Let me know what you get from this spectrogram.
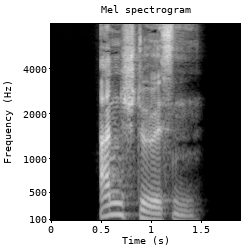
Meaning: dative plural of Anstoß
- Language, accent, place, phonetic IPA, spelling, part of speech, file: German, Germany, Berlin, [ˈanˌʃtøːsn̩], Anstößen, noun, De-Anstößen.ogg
